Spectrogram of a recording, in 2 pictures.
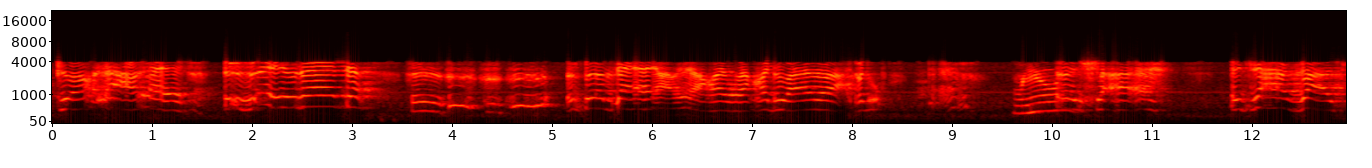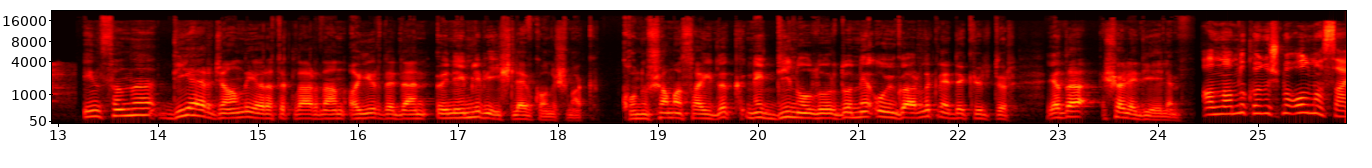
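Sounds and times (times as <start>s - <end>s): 
baby giggling: 0.0s - 9.3s
baby babbling and cooing: 0.0s - 11.2s, 11.8s - 13.2s
speech: 13.3s - 25.8s.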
